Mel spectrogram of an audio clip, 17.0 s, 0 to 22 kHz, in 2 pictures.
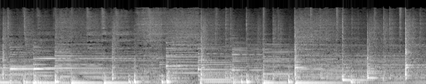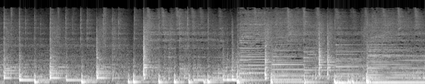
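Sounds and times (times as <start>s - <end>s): double bass notes: 0.0s - 10.2s, 13.3s - 17.0s
grand piano chords: 0.0s - 10.2s, 13.3s - 17.0s
snare drum: 0.0s - 16.2s
bass drum: 0.0s - 17.0s.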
